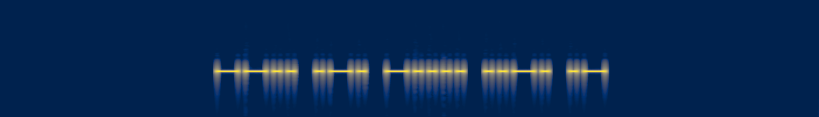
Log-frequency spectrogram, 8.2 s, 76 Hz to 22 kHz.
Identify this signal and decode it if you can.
Morse code, heard as a keyed tone, about 17 wpm, 700 Hz. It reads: ZR6FA
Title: DXCC-100 Call Signs - 5 Characters - 17wpm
